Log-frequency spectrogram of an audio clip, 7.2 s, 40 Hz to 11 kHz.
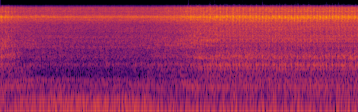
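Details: Unit 45 217 running hot (Torino MD), failed fan clutch reported: steady engine drone with a loud hiss rising midway and a regular pulsing shake near three per second, engine vibration.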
